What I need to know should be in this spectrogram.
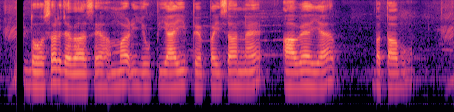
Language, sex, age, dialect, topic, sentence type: Maithili, male, 18-24, Angika, banking, question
